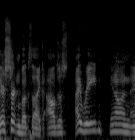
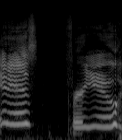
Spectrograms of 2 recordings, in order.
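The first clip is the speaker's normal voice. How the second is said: mock very high, heartbroken cartoon mouse voice, very sad; 13 semitones higher, 6 dB louder than usual. Retelling a Mickey video from YouTube, imitating Mickey's saddest voice. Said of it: "in the saddest voice ever".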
